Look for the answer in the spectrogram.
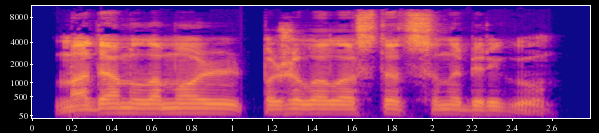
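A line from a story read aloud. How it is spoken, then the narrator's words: Plain. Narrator (Russian): сказал Роллинг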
